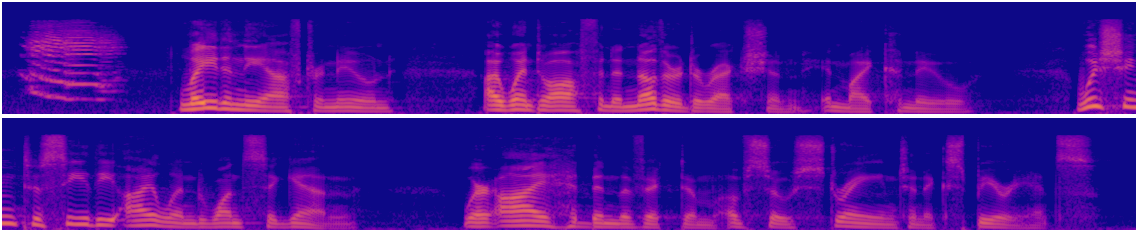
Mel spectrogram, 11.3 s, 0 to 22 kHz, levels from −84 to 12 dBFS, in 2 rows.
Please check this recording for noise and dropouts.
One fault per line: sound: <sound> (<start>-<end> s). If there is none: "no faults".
sound: squeak (0.1-0.7 s)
